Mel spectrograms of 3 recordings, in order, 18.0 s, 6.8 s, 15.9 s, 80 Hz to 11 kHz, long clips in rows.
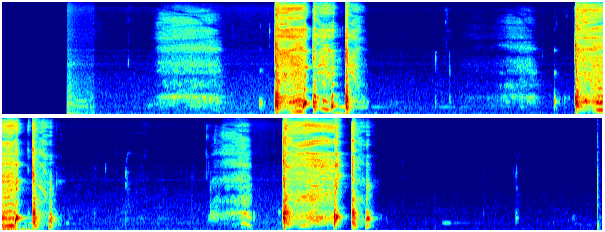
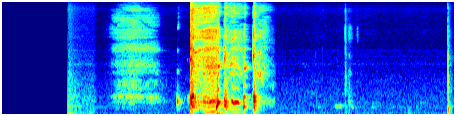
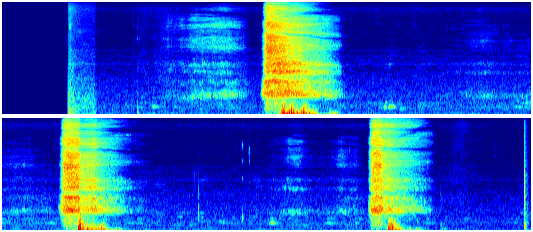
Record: {"three_cough_length": "18.0 s", "three_cough_amplitude": 26028, "three_cough_signal_mean_std_ratio": 0.29, "cough_length": "6.8 s", "cough_amplitude": 26028, "cough_signal_mean_std_ratio": 0.28, "exhalation_length": "15.9 s", "exhalation_amplitude": 26028, "exhalation_signal_mean_std_ratio": 0.27, "survey_phase": "beta (2021-08-13 to 2022-03-07)", "age": "45-64", "gender": "Female", "wearing_mask": "No", "symptom_cough_any": true, "symptom_runny_or_blocked_nose": true, "symptom_headache": true, "symptom_change_to_sense_of_smell_or_taste": true, "smoker_status": "Never smoked", "respiratory_condition_asthma": false, "respiratory_condition_other": false, "recruitment_source": "Test and Trace", "submission_delay": "3 days", "covid_test_result": "Positive", "covid_test_method": "RT-qPCR", "covid_ct_value": 21.4, "covid_ct_gene": "ORF1ab gene", "covid_ct_mean": 22.0, "covid_viral_load": "63000 copies/ml", "covid_viral_load_category": "Low viral load (10K-1M copies/ml)"}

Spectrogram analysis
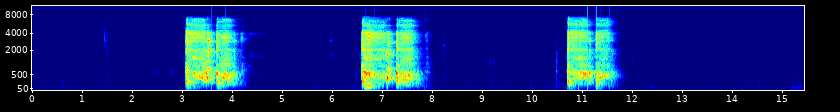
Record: {"three_cough_length": "15.4 s", "three_cough_amplitude": 32534, "three_cough_signal_mean_std_ratio": 0.33, "survey_phase": "beta (2021-08-13 to 2022-03-07)", "age": "45-64", "gender": "Female", "wearing_mask": "No", "symptom_cough_any": true, "symptom_fatigue": true, "symptom_headache": true, "symptom_change_to_sense_of_smell_or_taste": true, "symptom_onset": "6 days", "smoker_status": "Never smoked", "respiratory_condition_asthma": true, "respiratory_condition_other": false, "recruitment_source": "Test and Trace", "submission_delay": "1 day", "covid_test_result": "Positive", "covid_test_method": "RT-qPCR", "covid_ct_value": 18.8, "covid_ct_gene": "ORF1ab gene", "covid_ct_mean": 19.4, "covid_viral_load": "440000 copies/ml", "covid_viral_load_category": "Low viral load (10K-1M copies/ml)"}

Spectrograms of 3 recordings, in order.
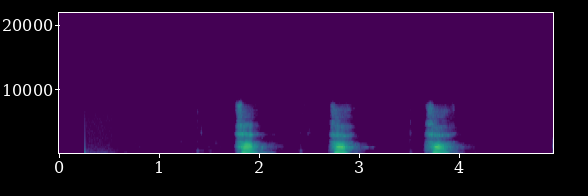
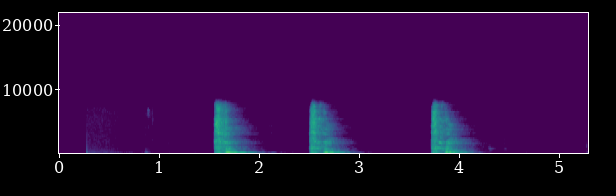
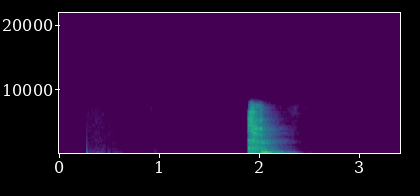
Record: {"exhalation_length": "4.9 s", "exhalation_amplitude": 23651, "exhalation_signal_mean_std_ratio": 0.24, "three_cough_length": "5.3 s", "three_cough_amplitude": 21211, "three_cough_signal_mean_std_ratio": 0.32, "cough_length": "3.4 s", "cough_amplitude": 25538, "cough_signal_mean_std_ratio": 0.23, "survey_phase": "beta (2021-08-13 to 2022-03-07)", "age": "18-44", "gender": "Female", "wearing_mask": "No", "symptom_none": true, "symptom_onset": "6 days", "smoker_status": "Never smoked", "respiratory_condition_asthma": false, "respiratory_condition_other": false, "recruitment_source": "REACT", "submission_delay": "2 days", "covid_test_result": "Negative", "covid_test_method": "RT-qPCR", "influenza_a_test_result": "Negative", "influenza_b_test_result": "Negative"}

